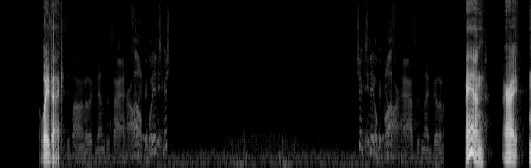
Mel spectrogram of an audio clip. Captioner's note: audio going backwards and forwards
